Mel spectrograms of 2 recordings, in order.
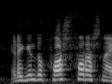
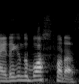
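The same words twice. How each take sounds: First: ফসফরাস said with a clear ph; ফসফরাস, not the strait's name; wrong word Phosphorus. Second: বসফরাস said with a clear b; বসফরাস, the right strait name; correct name Bosphorus. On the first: (ভুল নাম ফসফরাস, প-এর জায়গায় ফ) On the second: (সঠিক নাম বসফরাস, ব দিয়ে স্পষ্ট) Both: Shown as a demonstration.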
